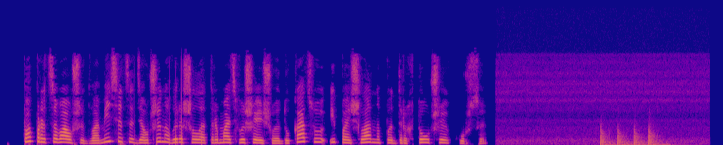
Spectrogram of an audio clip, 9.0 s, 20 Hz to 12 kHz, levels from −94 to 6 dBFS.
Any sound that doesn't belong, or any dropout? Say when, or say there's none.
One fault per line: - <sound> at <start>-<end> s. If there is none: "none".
- thud at 7.5-8.8 s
